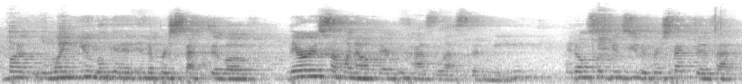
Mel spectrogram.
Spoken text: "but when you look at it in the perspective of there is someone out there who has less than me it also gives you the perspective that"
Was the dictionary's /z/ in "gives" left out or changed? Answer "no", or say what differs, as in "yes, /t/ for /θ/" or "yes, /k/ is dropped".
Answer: no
